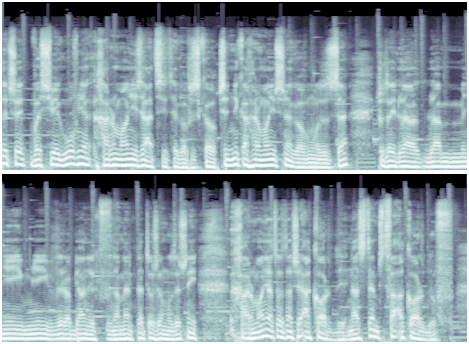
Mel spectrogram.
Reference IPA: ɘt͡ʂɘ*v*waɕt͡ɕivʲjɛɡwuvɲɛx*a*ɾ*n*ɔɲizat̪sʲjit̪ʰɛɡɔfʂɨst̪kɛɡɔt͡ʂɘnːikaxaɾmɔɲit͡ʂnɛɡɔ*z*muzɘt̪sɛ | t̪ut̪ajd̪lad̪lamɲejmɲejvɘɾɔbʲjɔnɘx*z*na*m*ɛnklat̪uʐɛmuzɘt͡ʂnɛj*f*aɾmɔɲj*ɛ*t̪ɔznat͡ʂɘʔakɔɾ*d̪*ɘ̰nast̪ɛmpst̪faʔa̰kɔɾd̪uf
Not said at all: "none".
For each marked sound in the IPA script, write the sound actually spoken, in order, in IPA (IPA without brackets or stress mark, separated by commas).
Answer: v, a, m, v, v, m, x, a, d̪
